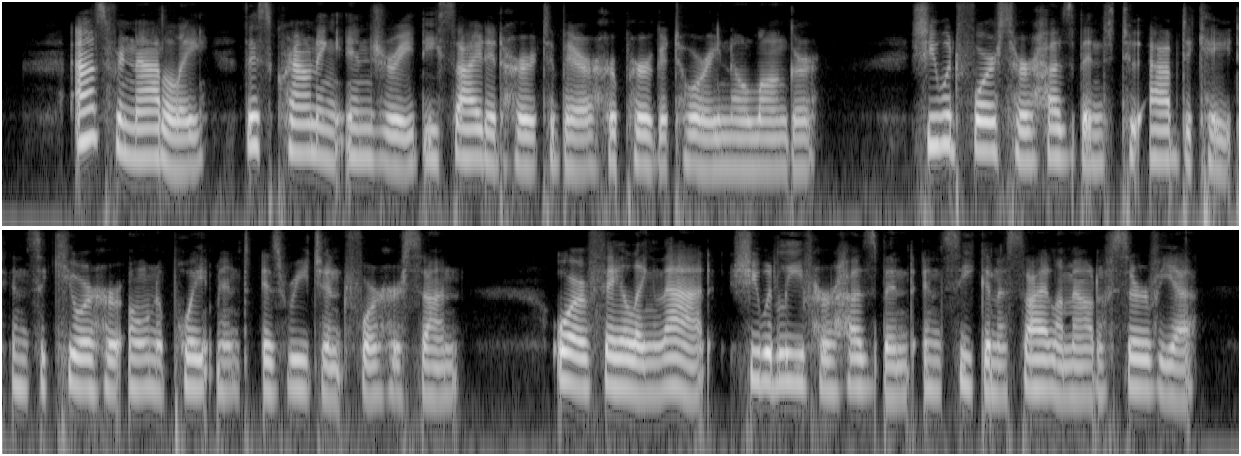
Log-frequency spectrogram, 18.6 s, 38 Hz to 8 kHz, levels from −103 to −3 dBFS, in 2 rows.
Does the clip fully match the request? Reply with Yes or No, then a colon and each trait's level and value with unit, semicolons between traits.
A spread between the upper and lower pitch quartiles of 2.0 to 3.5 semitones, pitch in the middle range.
Yes: average, 3.1 semitones; medium, 180 Hz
